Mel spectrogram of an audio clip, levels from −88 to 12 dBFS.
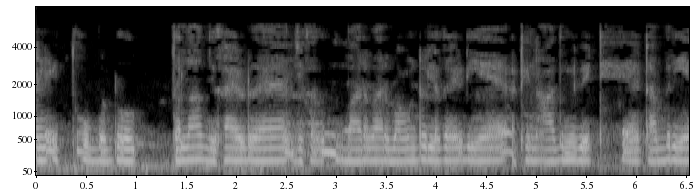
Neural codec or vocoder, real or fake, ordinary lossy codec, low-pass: autoencoder, 48 kHz, 128 numbers a frame, DAC-VAE, trained on Japanese speech; fake; MP3, 24 kbps; 7.2 kHz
